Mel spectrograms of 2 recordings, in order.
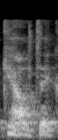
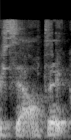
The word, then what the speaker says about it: Celtic: And it has been, like, I was invited into learning more about whether you pronounce it Celtic or Celtic, right? Depends on where you are in the world.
